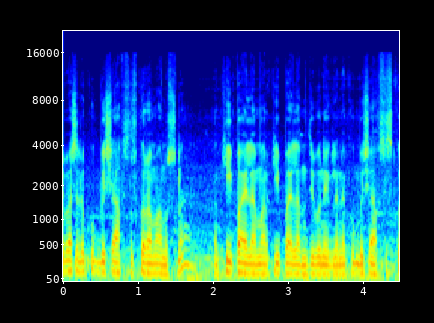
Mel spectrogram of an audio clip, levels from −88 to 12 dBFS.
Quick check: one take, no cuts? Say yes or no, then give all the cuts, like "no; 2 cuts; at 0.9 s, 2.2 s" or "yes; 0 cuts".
yes; 0 cuts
